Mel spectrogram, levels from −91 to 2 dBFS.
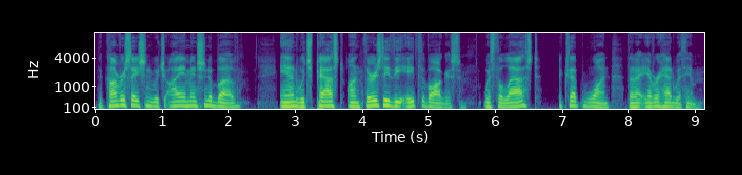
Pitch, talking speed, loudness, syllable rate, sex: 135 Hz, 170 wpm, -19 LUFS, 5.2 syllables/s, male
